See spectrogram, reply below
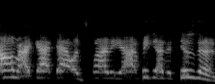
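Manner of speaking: squeaky, very high helium voice. Retelling Maynard's reaction to a scat: high helium-like voice imitating Maynard. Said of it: "sounds like he inhaled helium".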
